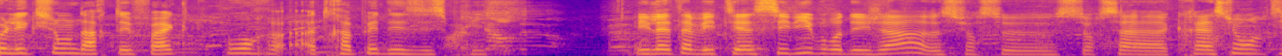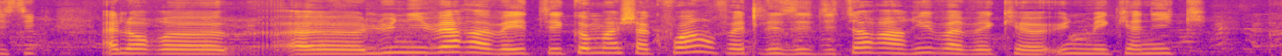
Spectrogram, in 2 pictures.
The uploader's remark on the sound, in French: lors du festival Paris est ludique en juillet 2023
